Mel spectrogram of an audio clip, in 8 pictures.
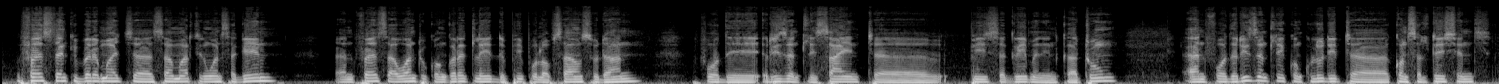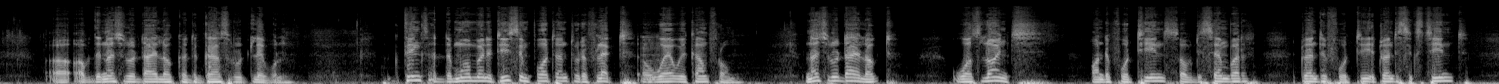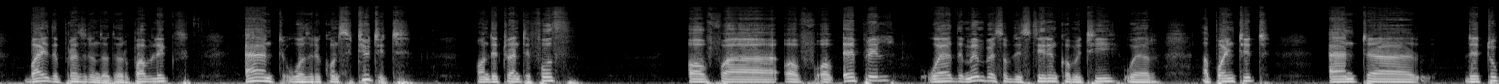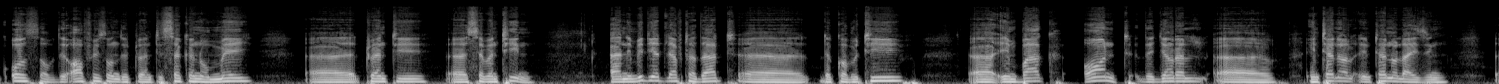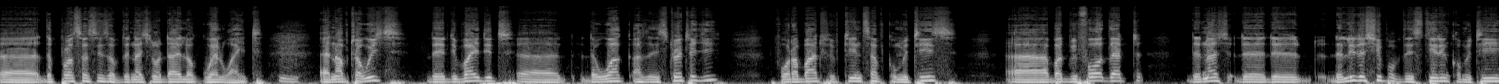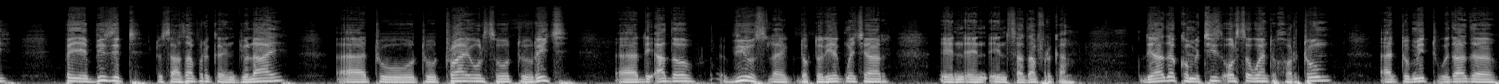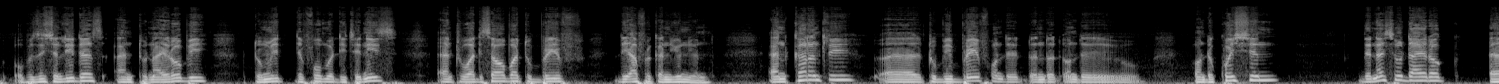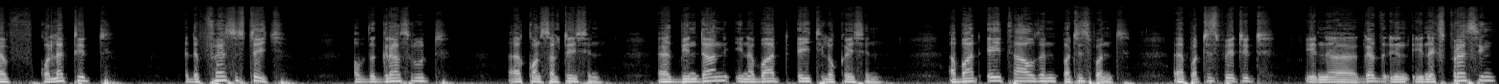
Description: Hon Deng Dau Speaks about progress made on National Dialogue with South Sudanese Refugees
The committee on Refugees and International outreach has held consultations with refugees in Uganda and Ethiopia and Hon. Deng Dau was hosted on Democracy in Action Program, to talk about the notable progress, challenges and milestones achieved in their dialogue with the South Sudanese refugee community.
